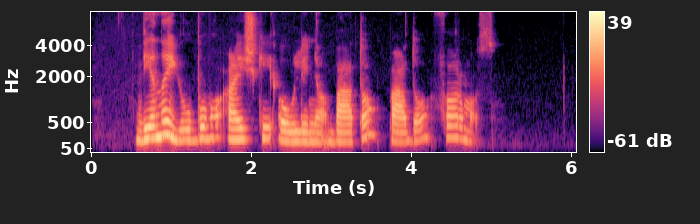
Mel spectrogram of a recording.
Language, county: Lithuanian, Alytus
